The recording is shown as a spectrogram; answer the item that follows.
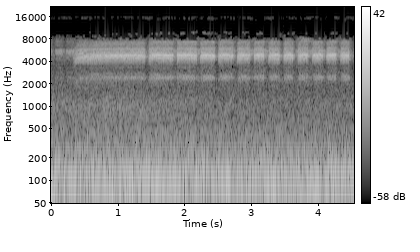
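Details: Cicadas in an Italian park start a loud, shrill buzz that breaks into steady rhythmic pulses, several per second, over faint low wind.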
